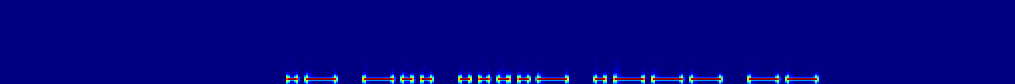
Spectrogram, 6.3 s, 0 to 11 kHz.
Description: Morse code, heard as a keyed tone, about 20 wpm, 700 Hz. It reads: AD4JM
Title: USA Call Signs - 5 Characters - Repeated 3x - 20wpm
